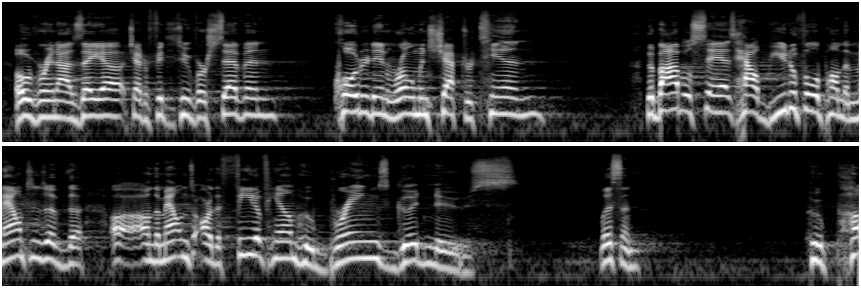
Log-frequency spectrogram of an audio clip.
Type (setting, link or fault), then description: setting, large echoing room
